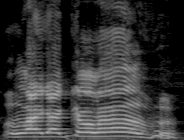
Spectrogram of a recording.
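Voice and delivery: high, loud, very slow drawn-out "glove"; gleeful exclaim. Real, not acted. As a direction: stretch each word in delighted triumph. Proudly showing the old sweater.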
